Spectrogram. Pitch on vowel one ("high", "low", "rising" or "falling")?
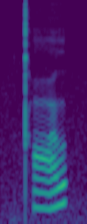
rising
